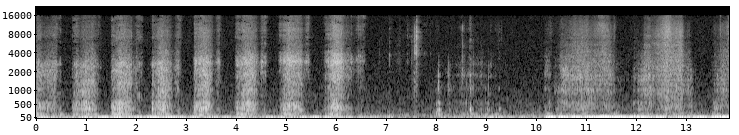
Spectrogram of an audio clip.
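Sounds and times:
kinetic sand cut and scooped: 0.0 - 6.4, 10.4 - 13.8.

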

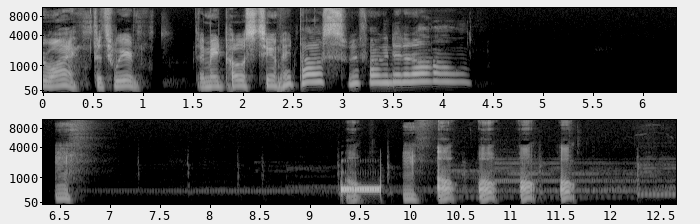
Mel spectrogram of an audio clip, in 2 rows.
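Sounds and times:
speech: 0.0 - 4.1, 6.4 - 6.8, 9.4 - 11.8
faint hum: 6.8 - 10.1
short electronic beeps: 9.3 - 9.8
telephone tones as a call comes in on a call-in line: 9.3 - 9.8.

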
